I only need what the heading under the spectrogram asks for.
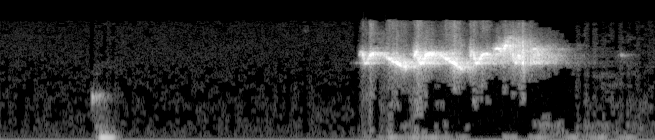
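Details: Magnolia warbler (Setophaga magnolia), song.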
